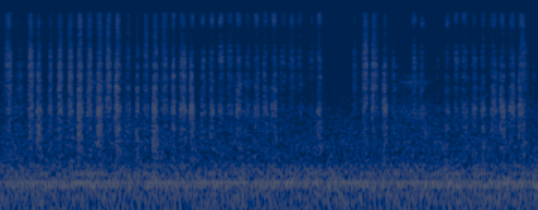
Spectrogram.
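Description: A fingernail being smoothed with a second-grit nail buffer stick (fine abrasive sanding paper): faint, quick back-and-forth rubbing strokes, about six a second.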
